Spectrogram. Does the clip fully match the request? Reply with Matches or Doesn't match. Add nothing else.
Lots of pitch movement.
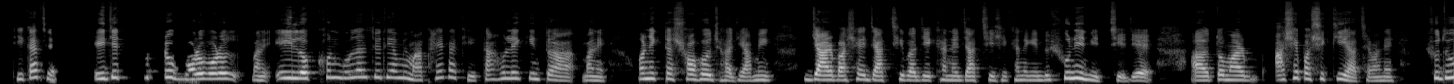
Matches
